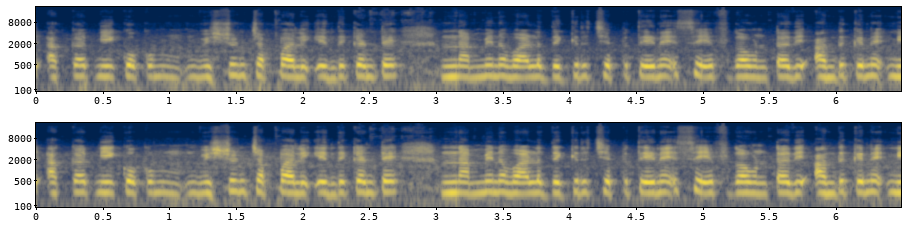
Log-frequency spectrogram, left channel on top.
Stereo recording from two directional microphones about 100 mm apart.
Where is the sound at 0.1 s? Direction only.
25° left (ahead or behind).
